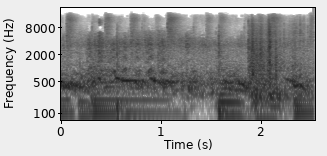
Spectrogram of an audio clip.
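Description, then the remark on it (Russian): Pigeons coo in low, throaty, rolling bursts, several calls overlapping in a steady chorus with no pauses and no voices. “Голубиная почта России.”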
